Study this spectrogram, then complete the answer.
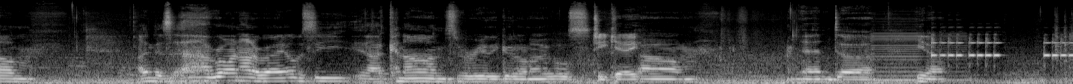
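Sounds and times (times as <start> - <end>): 
speech: 0.0 - 0.5, 1.4 - 7.2, 7.9 - 9.6
electronic timer beeping: 8.7 - 10.7.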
